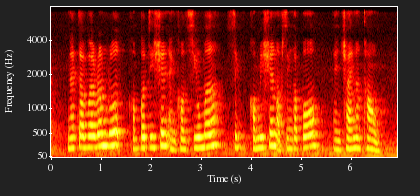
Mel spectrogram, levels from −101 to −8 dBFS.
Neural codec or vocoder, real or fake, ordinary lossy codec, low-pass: codec, 16 kHz, 6 kbps, DAC; fake; none; 7.2 kHz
